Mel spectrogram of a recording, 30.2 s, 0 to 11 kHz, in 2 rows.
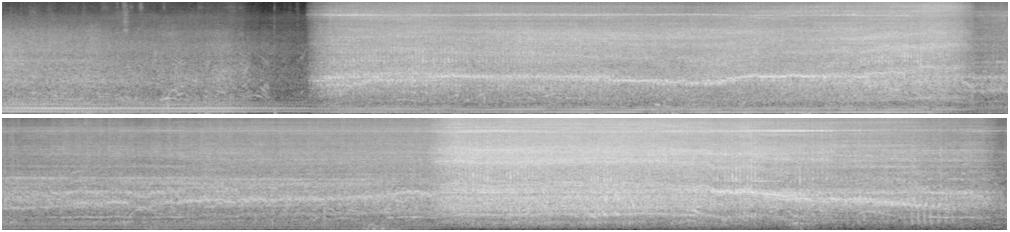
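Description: Twin radial piston engines of a Douglas DC-3 drone steadily as it flies over for the first few seconds. Then a motor whine wavering up and down in pitch over a low hum runs through the rest, from a remote-controlled tracked aircraft tug moving a BAC 167 Strikemaster.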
